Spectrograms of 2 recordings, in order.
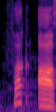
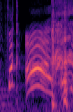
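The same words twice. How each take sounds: First: It is said in his normal voice. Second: It is said in a put-on voice.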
